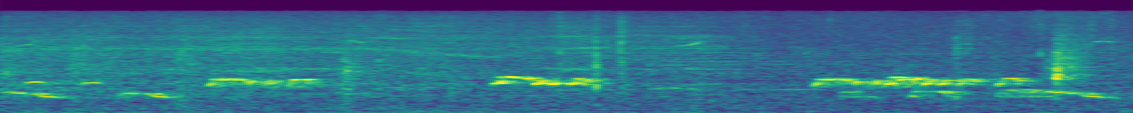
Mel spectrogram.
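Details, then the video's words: Several zebra doves with large and small voices gathered at a trapping location; three bursts of rapid, rolling coos at a steady mid pitch, roughly every one and a half seconds, with a steady hiss and occasional sharp chirps of other birds. "PERKUTUT SUWARA BESAR DAN KECIL NGUMPUL DI LOKASI INI"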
